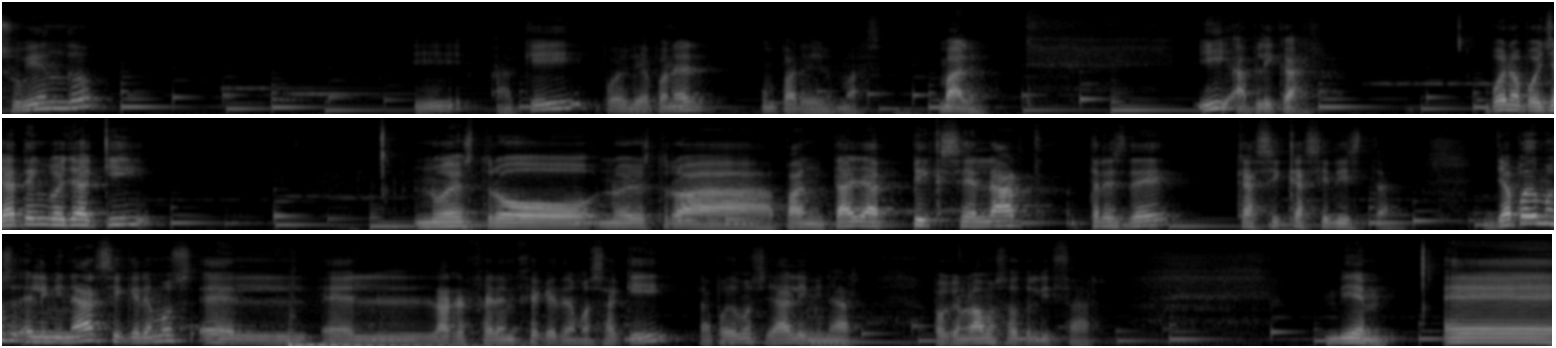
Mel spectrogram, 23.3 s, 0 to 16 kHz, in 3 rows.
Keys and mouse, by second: 2.5 click, 3.5 click, 3.6 click, 6.6-7.1 drag, 8.4-8.9 shift+middle drag, 11.1-11.8 shift+middle drag, 16.2 middle click, 16.9-19.0 right drag.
